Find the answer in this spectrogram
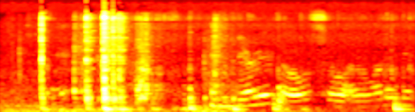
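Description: A quick run of sharp clicks and knocks as scissors and paper are handled on a craft table, loudest about a second in, then a voice without clear words for the last second and a half, and a single thump near the end.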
